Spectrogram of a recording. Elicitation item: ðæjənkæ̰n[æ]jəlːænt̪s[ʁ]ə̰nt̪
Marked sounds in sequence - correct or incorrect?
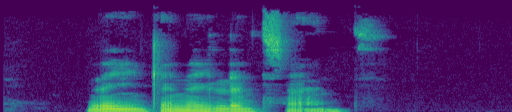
correct, incorrect: ʕ

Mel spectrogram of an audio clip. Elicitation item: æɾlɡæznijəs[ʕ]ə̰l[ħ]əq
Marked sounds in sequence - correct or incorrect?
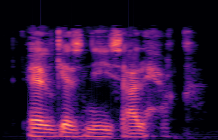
correct, correct

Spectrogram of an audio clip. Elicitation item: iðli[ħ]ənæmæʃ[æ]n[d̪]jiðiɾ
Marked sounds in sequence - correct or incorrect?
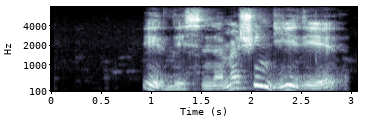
incorrect: s, incorrect: i, correct

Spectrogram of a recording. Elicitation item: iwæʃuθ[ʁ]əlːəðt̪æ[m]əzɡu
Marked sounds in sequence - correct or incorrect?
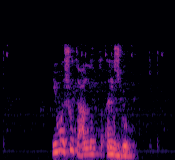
incorrect: ʕ, incorrect: n

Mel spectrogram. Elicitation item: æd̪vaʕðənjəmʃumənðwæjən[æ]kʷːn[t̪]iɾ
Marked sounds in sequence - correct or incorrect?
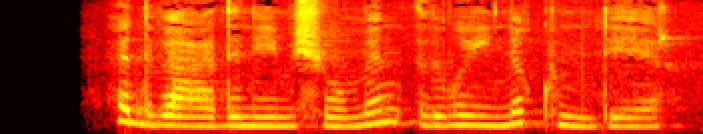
correct, incorrect: d̪

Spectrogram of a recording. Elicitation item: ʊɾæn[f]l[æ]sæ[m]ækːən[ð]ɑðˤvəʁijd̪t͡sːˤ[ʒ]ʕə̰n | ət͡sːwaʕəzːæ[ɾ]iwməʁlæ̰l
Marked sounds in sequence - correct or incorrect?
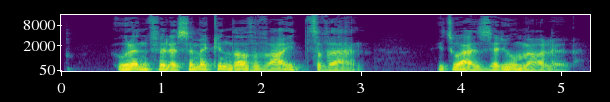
correct, correct, correct, correct, incorrect: v, incorrect: l

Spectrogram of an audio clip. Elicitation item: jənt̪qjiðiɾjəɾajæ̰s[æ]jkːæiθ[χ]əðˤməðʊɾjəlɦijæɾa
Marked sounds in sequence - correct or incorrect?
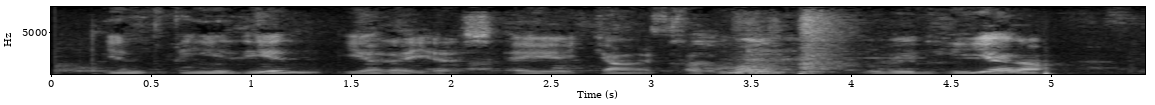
correct, correct

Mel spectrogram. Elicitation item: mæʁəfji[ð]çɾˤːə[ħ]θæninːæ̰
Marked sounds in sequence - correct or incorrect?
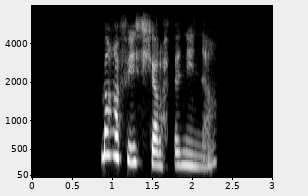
incorrect: θ, correct

